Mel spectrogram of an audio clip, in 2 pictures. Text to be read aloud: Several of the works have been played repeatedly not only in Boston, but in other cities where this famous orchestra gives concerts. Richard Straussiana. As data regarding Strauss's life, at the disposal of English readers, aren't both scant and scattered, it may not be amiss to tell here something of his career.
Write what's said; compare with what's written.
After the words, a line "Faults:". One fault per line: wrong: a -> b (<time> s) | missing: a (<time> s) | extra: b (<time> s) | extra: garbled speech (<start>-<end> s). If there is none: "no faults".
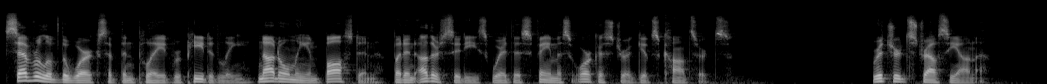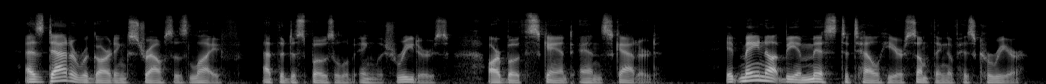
Several of the works have been played repeatedly not only in Boston, but in other cities where this famous orchestra gives concerts. Richard Straussiana. As data regarding Strauss's life, at the disposal of English readers, are both scant and scattered, it may not be amiss to tell here something of his career.
Faults:
wrong: aren't -> are (15.4 s)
